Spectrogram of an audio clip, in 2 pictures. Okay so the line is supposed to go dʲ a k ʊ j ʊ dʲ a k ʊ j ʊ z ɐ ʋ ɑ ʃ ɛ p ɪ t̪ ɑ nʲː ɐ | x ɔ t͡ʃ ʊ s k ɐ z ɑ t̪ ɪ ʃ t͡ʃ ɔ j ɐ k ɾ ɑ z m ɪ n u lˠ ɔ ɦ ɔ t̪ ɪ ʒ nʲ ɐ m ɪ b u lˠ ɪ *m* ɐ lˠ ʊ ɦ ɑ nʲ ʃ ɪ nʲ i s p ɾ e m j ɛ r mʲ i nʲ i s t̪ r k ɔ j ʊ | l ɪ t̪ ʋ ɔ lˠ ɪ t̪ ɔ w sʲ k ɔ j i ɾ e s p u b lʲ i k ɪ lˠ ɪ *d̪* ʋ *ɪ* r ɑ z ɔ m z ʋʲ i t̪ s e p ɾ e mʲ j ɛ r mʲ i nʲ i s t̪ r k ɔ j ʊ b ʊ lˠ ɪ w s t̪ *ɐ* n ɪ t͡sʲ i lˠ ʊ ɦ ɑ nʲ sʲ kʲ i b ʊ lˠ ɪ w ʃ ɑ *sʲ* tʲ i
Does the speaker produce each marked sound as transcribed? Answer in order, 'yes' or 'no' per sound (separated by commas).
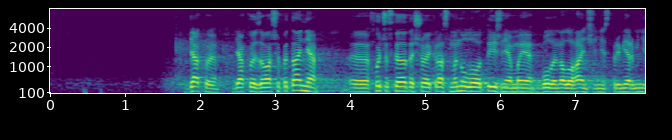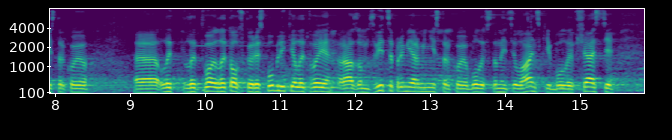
no, no, yes, yes, yes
